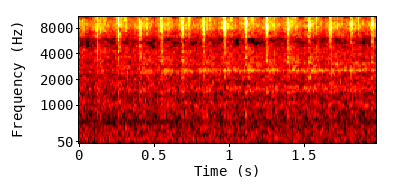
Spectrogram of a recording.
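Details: 1991 Toyota Land Cruiser 3FE after new fuel pressure regulator and fuel damper: uneven idle with a loose, irregular patter and faint ticking; still rough, replacement didn't fix rough idle, no power, poor mileage.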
